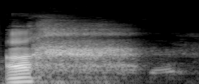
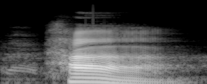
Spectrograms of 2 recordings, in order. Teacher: Huruf ha keluarnya dari tengah tenggorokan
